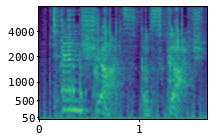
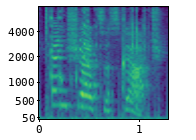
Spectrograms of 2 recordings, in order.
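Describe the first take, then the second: First: Said in the usual way. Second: High, slow exclamation of disbelief; incredulous repeat. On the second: Acted. Bartender telling of a customer's huge order, incredulous. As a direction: stretch it out, astonished by the order.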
